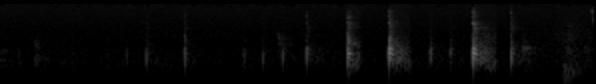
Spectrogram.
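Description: Near silence in a small room with a scatter of faint clicks and small knocks. They start about a second in and come more often and a little louder in the second half.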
